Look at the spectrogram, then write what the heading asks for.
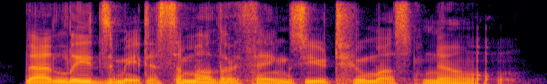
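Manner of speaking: loud, low brother's voice; deep, forceful elder-brother character; explaining brother. Acted. Brother turns to other matters.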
